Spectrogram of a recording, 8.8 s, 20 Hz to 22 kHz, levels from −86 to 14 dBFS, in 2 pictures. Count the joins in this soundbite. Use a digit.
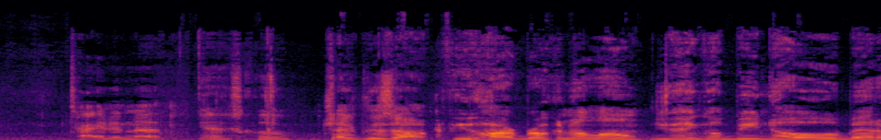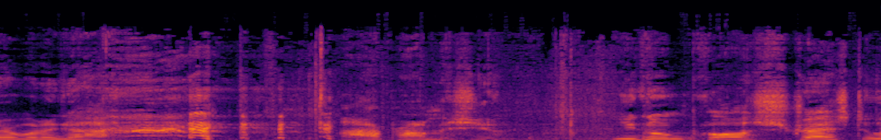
3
